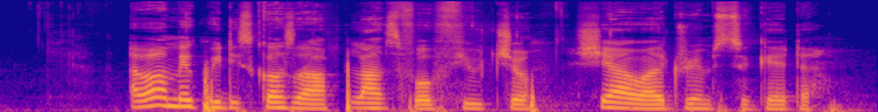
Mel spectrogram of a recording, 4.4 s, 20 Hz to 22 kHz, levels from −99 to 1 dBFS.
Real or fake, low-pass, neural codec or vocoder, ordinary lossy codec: fake; none; vocoder, 48 kHz, 128 mel bands, Vocos; none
